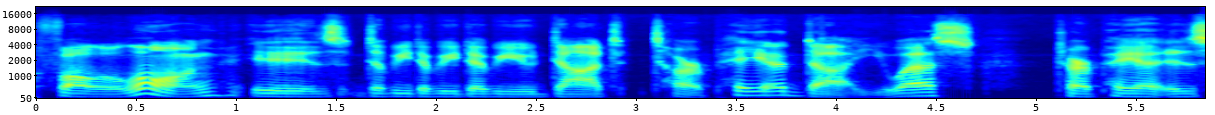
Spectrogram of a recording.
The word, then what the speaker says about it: Tarpeia: Tarpea is spelled t a r p e i a.us.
